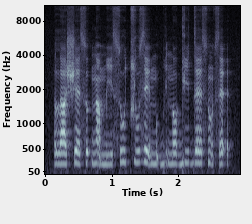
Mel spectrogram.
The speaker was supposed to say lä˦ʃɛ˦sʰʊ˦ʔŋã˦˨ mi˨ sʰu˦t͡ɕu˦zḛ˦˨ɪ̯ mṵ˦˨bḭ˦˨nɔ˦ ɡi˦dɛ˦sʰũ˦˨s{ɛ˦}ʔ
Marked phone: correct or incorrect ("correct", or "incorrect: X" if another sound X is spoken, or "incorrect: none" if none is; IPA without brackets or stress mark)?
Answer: correct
